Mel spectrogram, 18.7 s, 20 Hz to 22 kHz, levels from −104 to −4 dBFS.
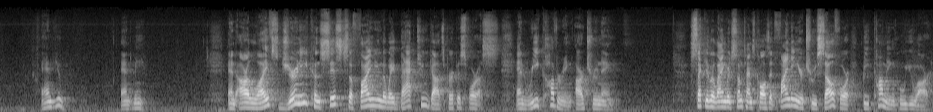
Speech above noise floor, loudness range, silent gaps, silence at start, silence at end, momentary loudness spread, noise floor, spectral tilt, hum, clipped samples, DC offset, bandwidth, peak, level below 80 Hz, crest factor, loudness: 34 dB; 13 LU; none; 0.85 s; 0 s; 14 LU; -64 dBFS; -4.5 dB/octave; none; under 0.1%; under 0.1%; 16 kHz; -10 dBFS; -66 dBFS; 22 dB; -31 LUFS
